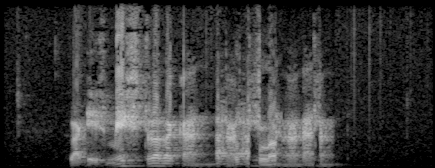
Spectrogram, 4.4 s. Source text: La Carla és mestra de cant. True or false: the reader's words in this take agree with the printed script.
false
